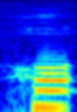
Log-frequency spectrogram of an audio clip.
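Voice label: kana "HO", Japanese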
